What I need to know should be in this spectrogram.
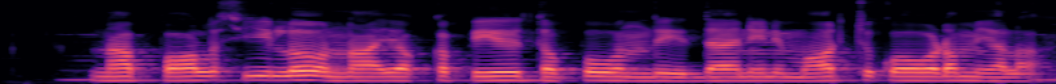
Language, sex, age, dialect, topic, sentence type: Telugu, male, 18-24, Utterandhra, banking, question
